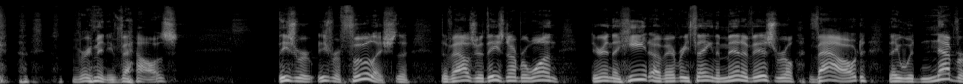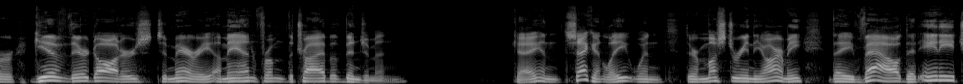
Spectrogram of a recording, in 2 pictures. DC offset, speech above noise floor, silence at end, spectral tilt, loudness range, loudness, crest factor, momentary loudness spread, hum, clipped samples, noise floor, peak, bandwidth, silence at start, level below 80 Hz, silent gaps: under 0.1%; 54 dB; 0 s; -4.5 dB/octave; 5 LU; -27 LUFS; 18 dB; 9 LU; none; under 0.1%; -81 dBFS; -10 dBFS; 17 kHz; 0 s; -68 dBFS; none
